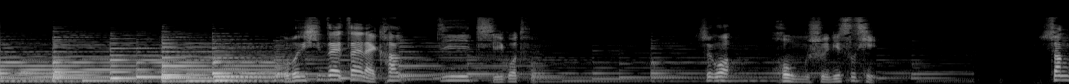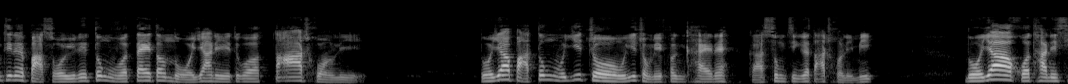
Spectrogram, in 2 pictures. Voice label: good news shan, drama; shan thailand; kokant shan; bible society nt drama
